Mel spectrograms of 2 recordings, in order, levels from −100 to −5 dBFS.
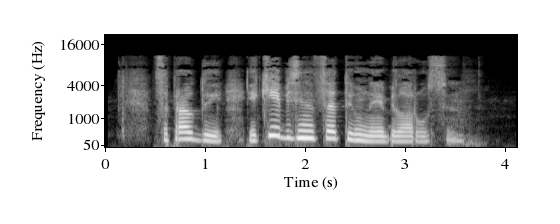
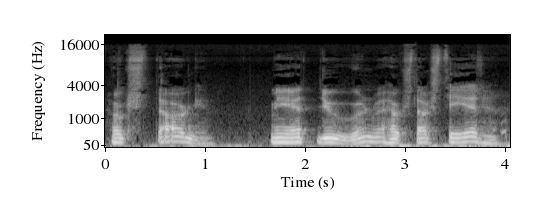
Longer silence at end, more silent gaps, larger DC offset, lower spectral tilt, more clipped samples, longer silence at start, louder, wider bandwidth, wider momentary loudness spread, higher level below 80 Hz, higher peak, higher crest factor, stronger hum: first, 0.55 s vs 0 s; neither; neither; second, -5 dB/octave vs -7 dB/octave; neither; first, 0.25 s vs 0.05 s; first, -19 LUFS vs -25 LUFS; second, 11.5 kHz vs 15.5 kHz; first, 19 LU vs 8 LU; second, -56 dBFS vs -40 dBFS; first, -2 dBFS vs -8 dBFS; about the same, 18 dB vs 16 dB; neither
